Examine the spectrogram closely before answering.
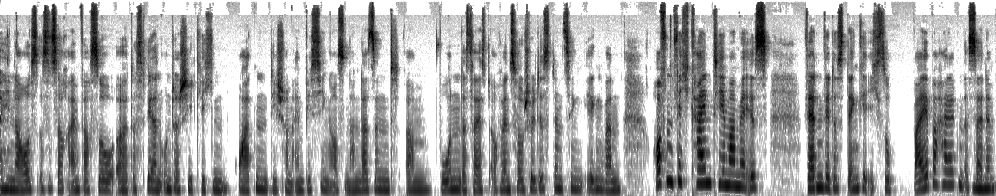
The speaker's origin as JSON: {"language": "German", "area": "Ostwestfalen-Lippe", "region": "North Rhine-Westphalia", "country": "Germany", "moved": "yes", "lives_now": "Rhine-Main area, Germany", "said": "Ich komme halt aus Ostwestfalen-Lippe"}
